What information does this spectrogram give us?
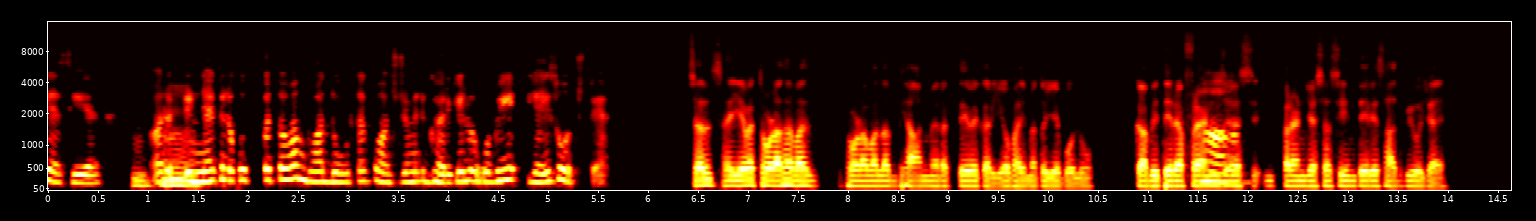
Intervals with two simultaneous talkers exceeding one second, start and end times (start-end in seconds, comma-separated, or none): none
